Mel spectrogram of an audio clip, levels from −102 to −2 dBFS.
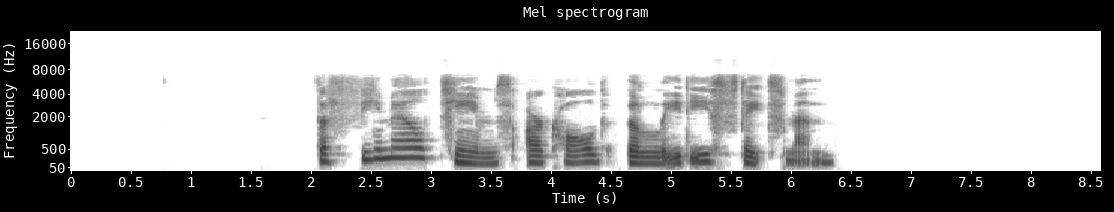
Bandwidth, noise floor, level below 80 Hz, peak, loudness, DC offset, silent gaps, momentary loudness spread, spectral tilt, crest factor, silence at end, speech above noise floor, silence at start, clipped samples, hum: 7.4 kHz; under -90 dBFS; -74 dBFS; -14 dBFS; -34 LUFS; under 0.1%; 4.57-4.62 s; 7 LU; -5.5 dB/octave; 22 dB; 2.25 s; over 57 dB; 2.05 s; under 0.1%; none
